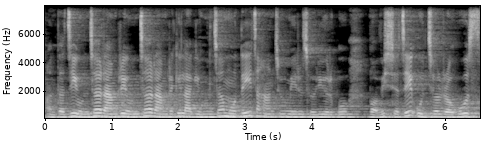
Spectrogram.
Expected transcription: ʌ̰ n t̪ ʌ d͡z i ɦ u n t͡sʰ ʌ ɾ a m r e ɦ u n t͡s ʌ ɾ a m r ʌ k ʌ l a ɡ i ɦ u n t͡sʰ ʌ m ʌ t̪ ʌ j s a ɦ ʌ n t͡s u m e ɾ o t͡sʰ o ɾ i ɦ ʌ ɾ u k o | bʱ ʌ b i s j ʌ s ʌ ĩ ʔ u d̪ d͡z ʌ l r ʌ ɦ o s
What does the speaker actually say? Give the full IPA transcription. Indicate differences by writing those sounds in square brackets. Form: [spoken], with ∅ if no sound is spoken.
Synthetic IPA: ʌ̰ n t̪ ʌ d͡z i ɦ u n t͡sʰ ʌ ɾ a m r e ɦ u n [t͡sʰ] ʌ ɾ a m r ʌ k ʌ l a ɡ i ɦ u n t͡sʰ ʌ m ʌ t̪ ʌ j [t͡s] a ɦ ʌ n [t͡sʰ] u m e ɾ o t͡sʰ o ɾ i ɦ ʌ ɾ u k o | bʱ ʌ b i s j ʌ [t͡s] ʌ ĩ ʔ u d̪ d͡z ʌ l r ʌ ɦ o s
